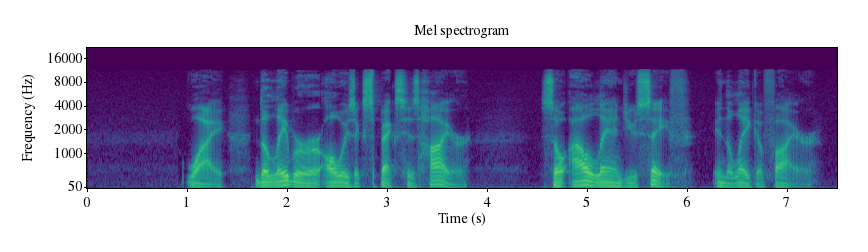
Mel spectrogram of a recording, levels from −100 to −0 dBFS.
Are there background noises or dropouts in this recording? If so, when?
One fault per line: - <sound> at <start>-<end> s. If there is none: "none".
none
